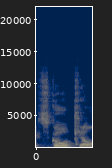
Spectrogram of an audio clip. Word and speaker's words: Schuylkill: purchase item from what I understand guess the shukla Arsenal or sorry Schuylkill Arsenal I'm still pronounce it wrong from time to time please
